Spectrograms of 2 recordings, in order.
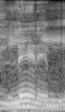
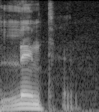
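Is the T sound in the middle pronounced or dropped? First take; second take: dropped; pronounced. First: The middle T sound is dropped. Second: The middle T sound is clearly pronounced. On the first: The speaker calls it wrong. "Not linen" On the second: The speaker calls it right. "but Lenten. ... Get that T in there"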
